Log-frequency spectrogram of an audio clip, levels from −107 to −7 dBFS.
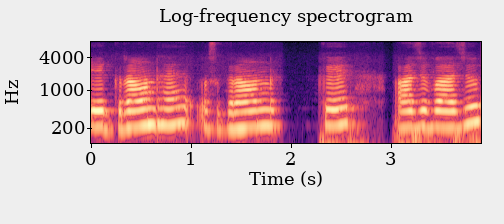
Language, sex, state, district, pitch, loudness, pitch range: Hindi, female, Goa, North and South Goa, 215 Hz, -16 LUFS, 210-230 Hz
